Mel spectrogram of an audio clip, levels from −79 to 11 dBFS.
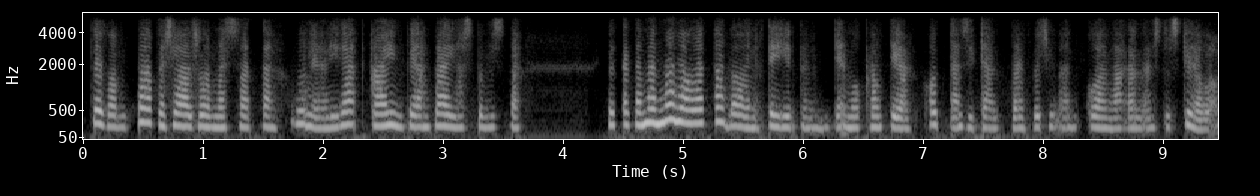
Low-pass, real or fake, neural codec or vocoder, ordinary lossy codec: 5.4 kHz; fake; codec, 16 kHz, 0.5 kbps, FreqCodec, smaller model; Opus, 16 kbps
